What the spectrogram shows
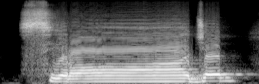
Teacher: الف زبر را سرا سرا سرا جیم دو زبر جم سراجن سین کے اوپر سیٹی کی آواز کو ظاہر کرنا ہے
